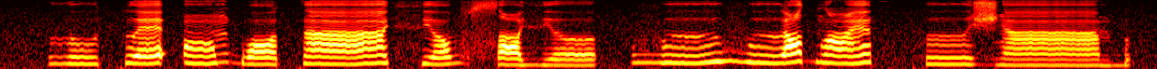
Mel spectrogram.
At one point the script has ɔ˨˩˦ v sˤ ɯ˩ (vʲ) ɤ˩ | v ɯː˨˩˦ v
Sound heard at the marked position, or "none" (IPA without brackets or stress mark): vʲ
